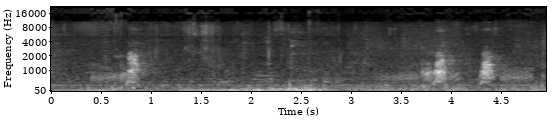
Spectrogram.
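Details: At Boramae Park's dog playground, a dog gives three scattered barks, one early and a quick pair near the end, while people talk and a low hum runs throughout.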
